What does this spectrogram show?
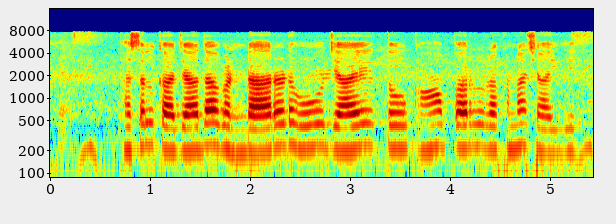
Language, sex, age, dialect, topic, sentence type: Hindi, female, 18-24, Kanauji Braj Bhasha, agriculture, question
